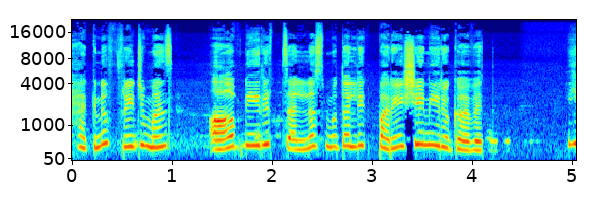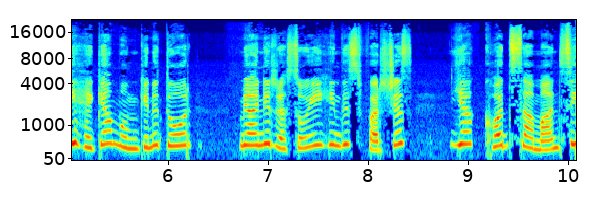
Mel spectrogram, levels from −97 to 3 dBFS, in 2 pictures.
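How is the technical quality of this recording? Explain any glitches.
The recording has one recurring glitch, an echo leak. Faint copies of the speech come back about 277 ms late at 1.01–1.37, 1.84–2.14, 4.15–4.42 and 4.58–4.63 s. They sit roughly 20 to 40 dB below the speech. The likely cause is a speakerphone on the other end whose echo canceller didn't fully remove what its mic picked up.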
